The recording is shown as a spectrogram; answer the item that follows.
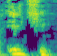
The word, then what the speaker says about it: Elche: Eh, es una palabra, Elche, dos sílabas, Elche. El problema es la primera sílaba, o sea, el.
